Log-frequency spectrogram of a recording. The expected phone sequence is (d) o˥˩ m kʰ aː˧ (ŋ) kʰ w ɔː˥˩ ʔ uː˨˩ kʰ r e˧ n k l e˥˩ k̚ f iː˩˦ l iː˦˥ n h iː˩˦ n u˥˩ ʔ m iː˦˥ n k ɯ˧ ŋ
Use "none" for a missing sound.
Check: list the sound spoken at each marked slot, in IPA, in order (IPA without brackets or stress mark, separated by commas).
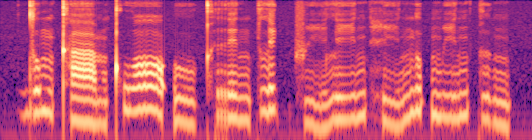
d, m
